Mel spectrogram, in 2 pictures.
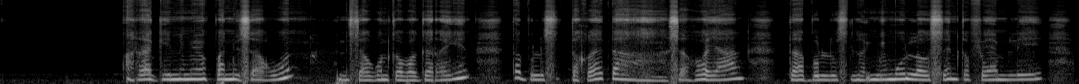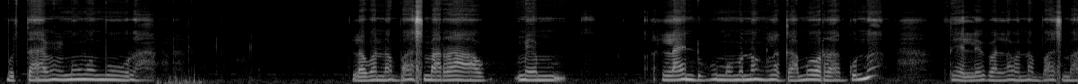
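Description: Right from the start and all the way through, there's crude rate conversion. Samples were simply dropped with no filtering, which fits a 48 to 44.1 kHz change, leaving a gritty, inharmonic fizz that rides along with the speech, only about 15 dB below it.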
